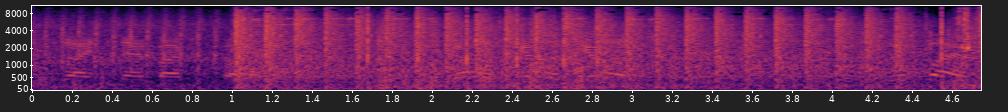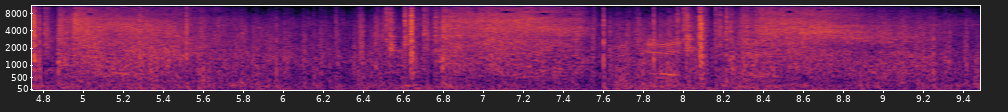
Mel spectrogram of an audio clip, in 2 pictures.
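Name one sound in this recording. Explosions boom one after another.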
